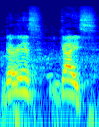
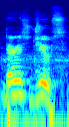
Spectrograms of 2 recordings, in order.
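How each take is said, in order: First: The surname is pronounced the ordinary way. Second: The surname is pronounced in an odd way.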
